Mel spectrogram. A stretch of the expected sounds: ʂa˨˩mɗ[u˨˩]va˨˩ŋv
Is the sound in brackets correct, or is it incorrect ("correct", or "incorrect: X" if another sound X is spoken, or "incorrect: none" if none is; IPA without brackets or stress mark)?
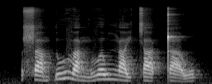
incorrect: u˧˥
